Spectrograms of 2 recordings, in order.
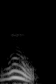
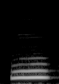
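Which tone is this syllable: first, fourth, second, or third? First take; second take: fourth; first. First: The pitch falls sharply from high. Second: The pitch stays high and level. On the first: "and fourth tone" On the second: "these are the first tones"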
